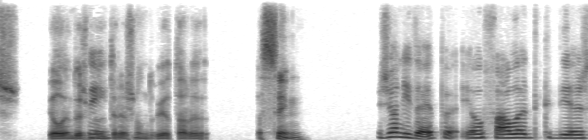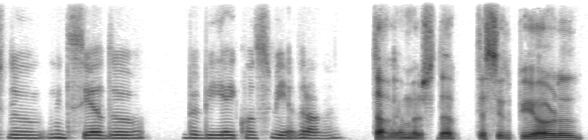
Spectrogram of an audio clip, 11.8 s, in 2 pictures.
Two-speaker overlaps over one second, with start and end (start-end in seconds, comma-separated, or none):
none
